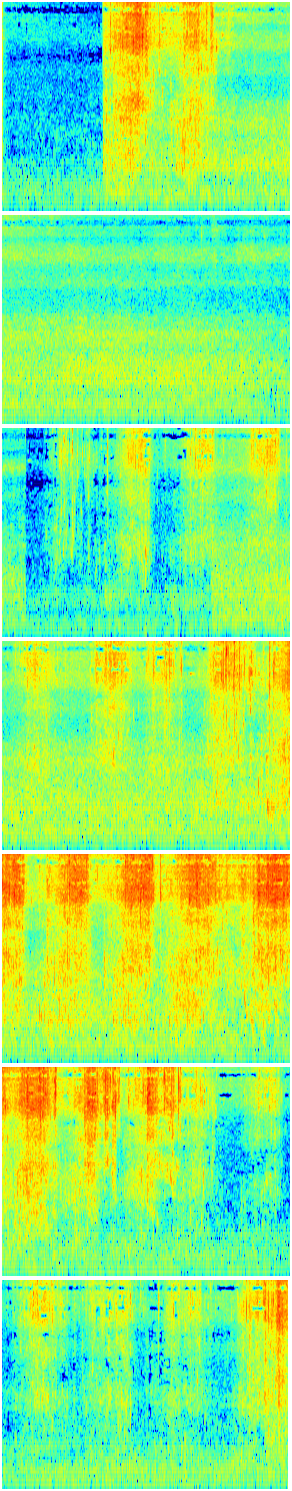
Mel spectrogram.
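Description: Feet in sandals wading through shallow seawater, an irregular run of splashes and swishes over a steady rush of wind and water, quieter for a few seconds about a third of the way in.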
